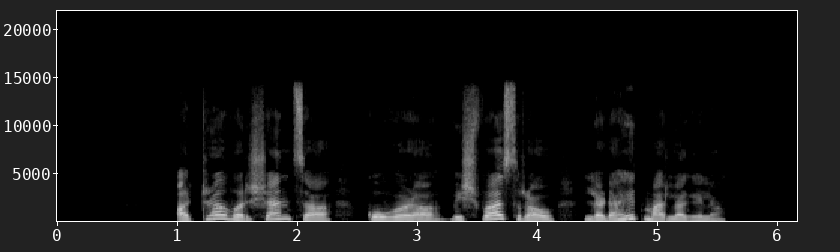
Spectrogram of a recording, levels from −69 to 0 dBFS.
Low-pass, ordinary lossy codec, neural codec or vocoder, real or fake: 14.4 kHz; none; vocoder, 48 kHz, 128 mel bands, Vocos; fake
